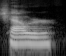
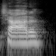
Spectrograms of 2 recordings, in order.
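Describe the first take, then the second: First: It is said with a local accent. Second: It is said with a Boston accent. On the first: "But here it's chowder" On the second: "in Boston, it would be chowder"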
